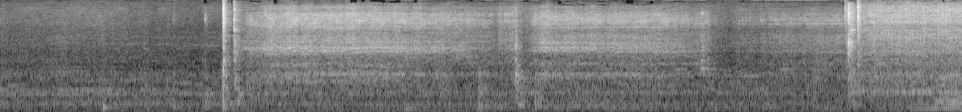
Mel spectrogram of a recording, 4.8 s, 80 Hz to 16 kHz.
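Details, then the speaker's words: Rowe AMI CD100A jukebox first power-up after its mechanism control computer smoked, using a control computer not meant for the 100A: quiet whirring with sharp clicks as the changer plays stored selections from memory; mechanism cycling properly. "It's trying to play all the CDs that it was trying to play before, that it's been saving in the memory for Lord knows how long."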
